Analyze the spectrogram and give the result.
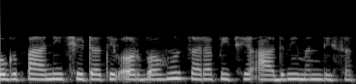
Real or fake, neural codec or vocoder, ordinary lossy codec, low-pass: real; none; none; 3.6 kHz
